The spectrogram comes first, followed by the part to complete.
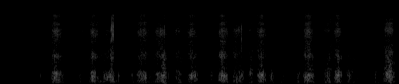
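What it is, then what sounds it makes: Ballpoint pen writing on paper. A fine-tipped plastic ballpoint pen writes Korean cursive on a thin lined page of a paperback notebook lying flat on a surface, its tip on the paper throughout. About fifteen short, quiet, bright scratching strokes come in uneven bursts, each rasping with a high hiss and ending abruptly.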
